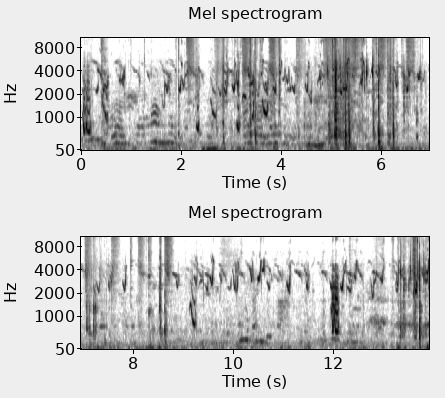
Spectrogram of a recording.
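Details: Young Sindhi teetar francolin chicks cheeping continuously: high, brief slurred peeps tumbling over one another, joined by scattered sharp clicks, bumps and handling noises throughout.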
